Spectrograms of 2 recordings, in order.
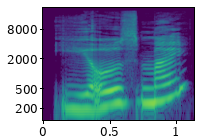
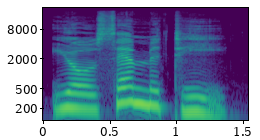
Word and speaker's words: Yosemite: "Yosemite?" said Annie. – Jack laughed. – "No, it's pronounced Yosemite," he said.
